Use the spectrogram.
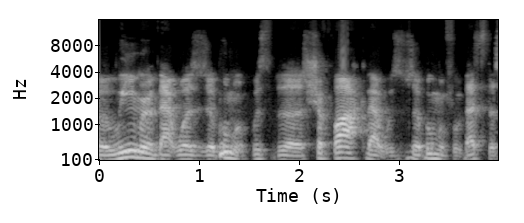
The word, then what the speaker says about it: sifaka: Was the lemur that was was the shafak that was Zaboomafoo. That's the species, a shafak lemur. SIFA. It's SIFAKA. It's like Shafaka, but it's actually pronounced Shafak.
